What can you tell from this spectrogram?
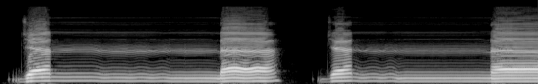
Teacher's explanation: cara membacanya menahan suara nunnya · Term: ghunah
